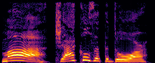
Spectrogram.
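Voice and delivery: put-on high, loud teenage yell. A narrator's reading. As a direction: yell through the house that someone's at the door. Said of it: "turned her head and yelled".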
